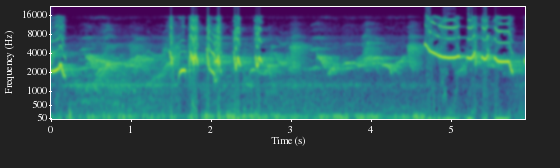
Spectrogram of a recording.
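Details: Oriental magpie-robin used as a lure to make idle birds sing: soft scratchy warbles and a few loud chips at first, building to a ringing series of clear looping whistles in the final seconds.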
